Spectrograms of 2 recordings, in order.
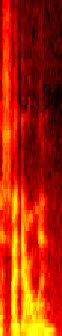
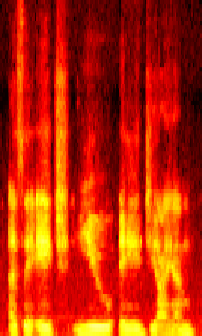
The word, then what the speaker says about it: Sahuagin: A Sagawan. I'm probably saying that completely wrong. It's Sahuagin.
